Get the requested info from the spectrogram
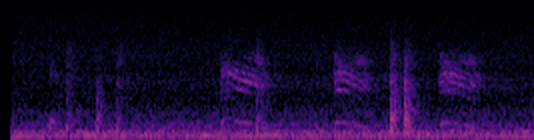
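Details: Squirrel barking outside an apartment in Manhattan, New York City: after a few soft clicks, three harsh, raspy barks come close together over a steady low city rumble.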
